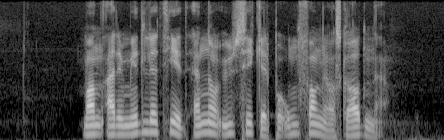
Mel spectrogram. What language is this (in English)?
Norwegian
